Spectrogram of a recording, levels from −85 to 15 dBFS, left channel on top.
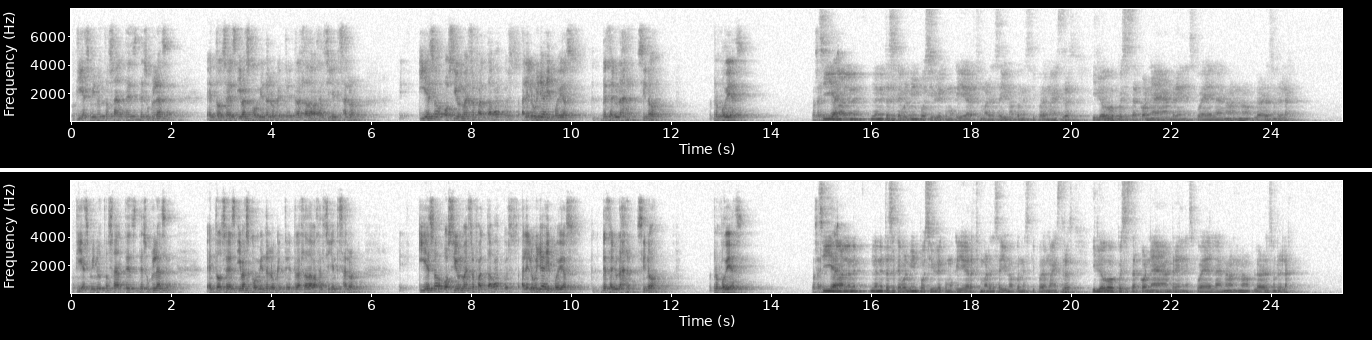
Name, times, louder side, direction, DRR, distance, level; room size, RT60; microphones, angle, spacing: voice 1, 0.0-2.0 2.7-6.0 7.0-10.1 10.4-11.7 12.8-13.4 14.8-15.3, right 3 dB, 85° right, 7 dB, 1.0 m, -23 dB
voice 2, 15.0-20.0 20.4-24.4, right 4 dB, 60° right, 3 dB, 0.5 m, -24 dB
12.5 x 7.5 x 2.3 m, 1.3 s
head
